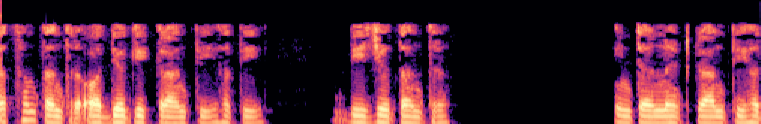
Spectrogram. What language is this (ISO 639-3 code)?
guj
